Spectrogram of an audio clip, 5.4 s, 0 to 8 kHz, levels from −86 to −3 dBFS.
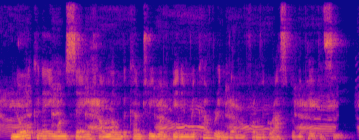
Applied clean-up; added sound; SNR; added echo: none; Dog; 10 dB; reverberation time 0.5 s.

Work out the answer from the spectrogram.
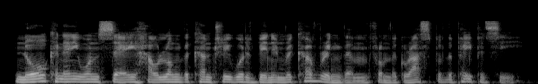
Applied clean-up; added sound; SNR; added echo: none; none; none; none.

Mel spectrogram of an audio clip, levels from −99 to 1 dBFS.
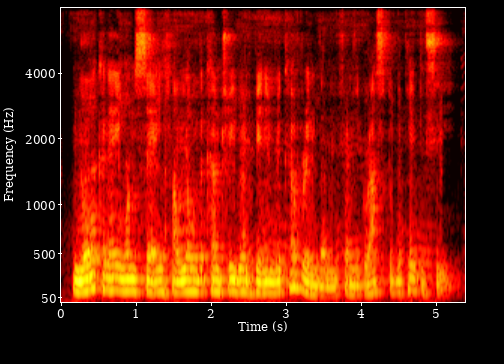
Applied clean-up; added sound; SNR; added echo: neural separator model SepFormer DNS4.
